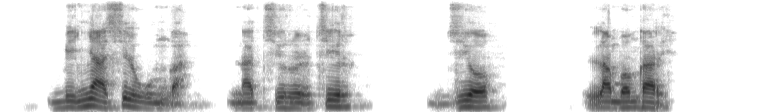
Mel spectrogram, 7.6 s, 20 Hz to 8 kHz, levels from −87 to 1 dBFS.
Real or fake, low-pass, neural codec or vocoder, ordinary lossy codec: fake; 7.2 kHz; codec, 16 kHz, 16 kbps, FreqCodec, larger model; Opus, 24 kbps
